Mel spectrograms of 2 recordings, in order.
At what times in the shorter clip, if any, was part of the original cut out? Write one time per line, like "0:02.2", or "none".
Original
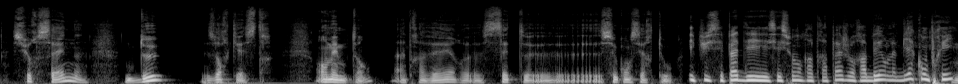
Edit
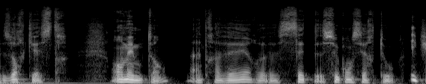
0:03.1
